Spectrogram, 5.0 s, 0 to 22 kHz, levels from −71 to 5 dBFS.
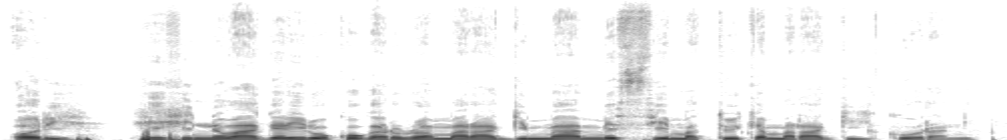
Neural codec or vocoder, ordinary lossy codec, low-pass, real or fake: none; none; none; real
